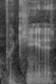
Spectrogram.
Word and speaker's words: Pukita: The last name is Pekita. It rhymes with the banana brand Chiquita, so Pekita, Chiquita.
